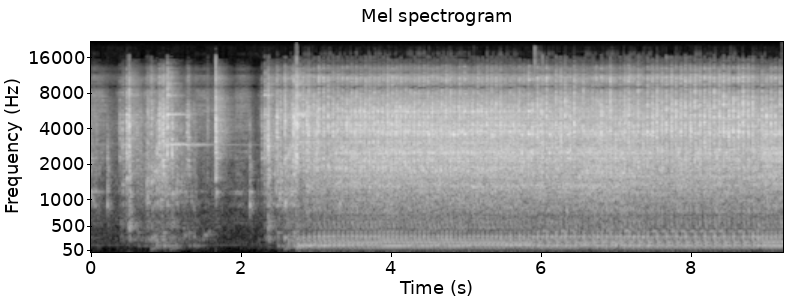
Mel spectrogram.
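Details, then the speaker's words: Mini chopper single-cylinder engine with new stainless exhaust, custom intake and VM22 carb not yet rejetted, governor still fitted, started on choke; steady, even putter about four beats a second, quieter than expected; normal running. "but uh yeah definitely has a room to go in but I like it it sounds good it's not that loud I thought it was going to be louder"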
